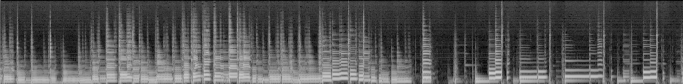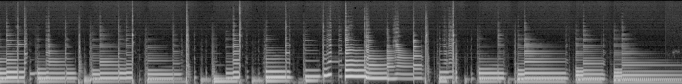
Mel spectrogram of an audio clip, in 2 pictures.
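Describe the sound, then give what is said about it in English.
An electric bass with tape-wound flatwound strings plays alone, starting with a few sustained, ringing low notes and then moving into a busy run of short, punchy plucked notes with a thick, rounded tone. “It's a nice kind of punchy woof in the body.”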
